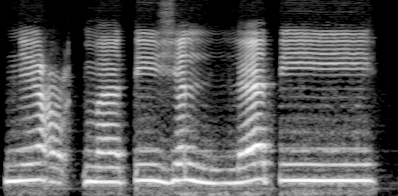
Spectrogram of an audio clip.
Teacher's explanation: نعمتی اللاتی، اسی طرح یہاں بھی تا کے بعد جو ہے یا ساکن ہے اور اس کے بعد اوپر یہ چھوٹی مد ہے، تو اس تا کو بھی ہم نے لمبا پڑھنا ہے، اور یہ لام مشدد ہے جو کہ پچھلے حرف یا سے مل رہا ہے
